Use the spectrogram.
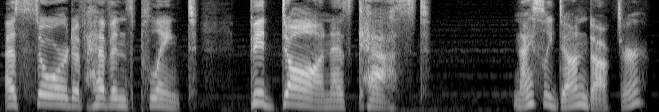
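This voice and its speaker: A woman voicing a mature, resolute and idealistic swordswoman in a video game, composed and earnest in her measured delivery. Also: mid-range voice, lively intonation, a bit bright, no echo, faint music behind. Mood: incantatory, resolute, then composed, encouraging. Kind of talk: scripted video game character lines.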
